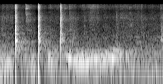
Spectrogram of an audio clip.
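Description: A pair of pigeons coo softly and close by, with a few sharp clicks early on and a low, rolling coo underneath.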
